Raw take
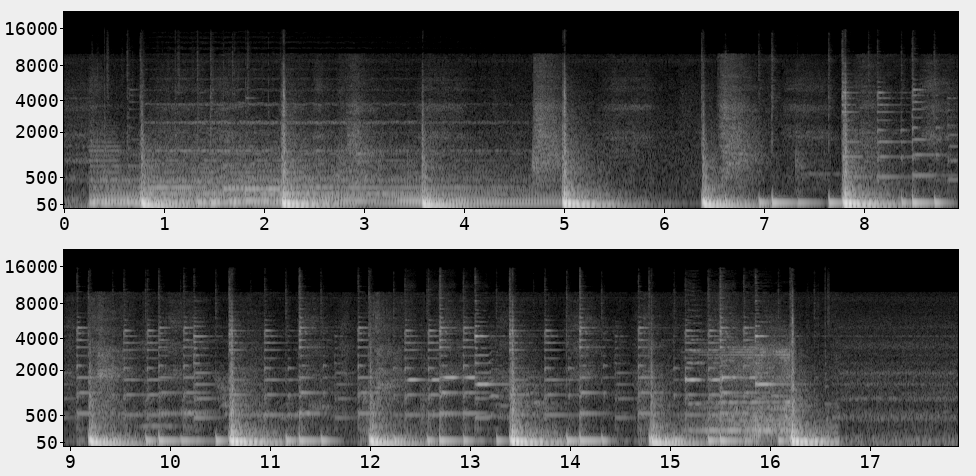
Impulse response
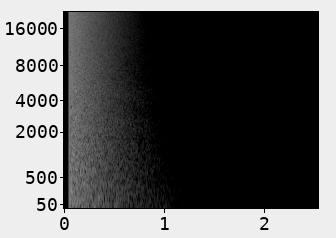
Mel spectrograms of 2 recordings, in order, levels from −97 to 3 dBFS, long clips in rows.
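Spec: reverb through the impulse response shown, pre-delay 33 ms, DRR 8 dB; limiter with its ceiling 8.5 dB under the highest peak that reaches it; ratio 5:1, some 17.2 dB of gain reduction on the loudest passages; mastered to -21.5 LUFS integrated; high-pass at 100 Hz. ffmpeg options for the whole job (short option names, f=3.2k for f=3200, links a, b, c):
-filter_complex "[0:a]highpass=100,acompressor=threshold=-40dB:ratio=5,alimiter=level_in=12dB:limit=-24dB:level=0:latency=1,volume=-12dB,asplit=2[a][b];[1:a]atrim=start_sample=2205,adelay=33[c];[b][c]afir=irnorm=-1:irlink=0,volume=-15dB[d];[a][d]amix=inputs=2:normalize=0,volume=24dB"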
